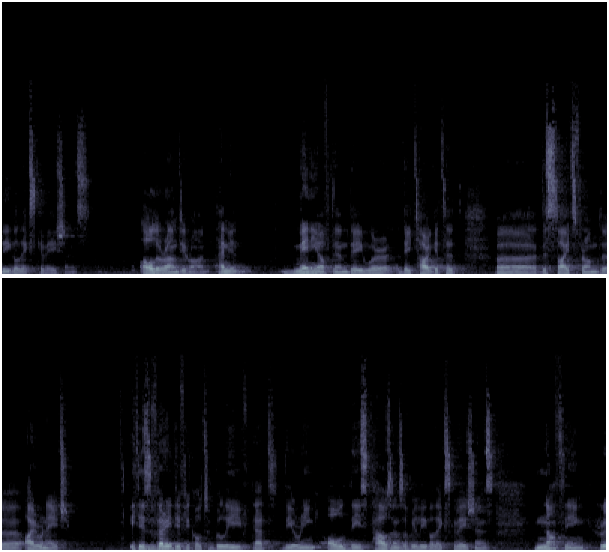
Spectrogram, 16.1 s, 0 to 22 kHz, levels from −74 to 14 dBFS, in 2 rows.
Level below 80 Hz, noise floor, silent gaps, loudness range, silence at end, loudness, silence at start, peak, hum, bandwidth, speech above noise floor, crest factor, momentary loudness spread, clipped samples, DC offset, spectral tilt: -68 dBFS; -62 dBFS; none; 2 LU; 0 s; -31 LUFS; 0 s; -10 dBFS; none; 16 kHz; 31 dB; 20 dB; 14 LU; under 0.1%; under 0.1%; -5 dB/octave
